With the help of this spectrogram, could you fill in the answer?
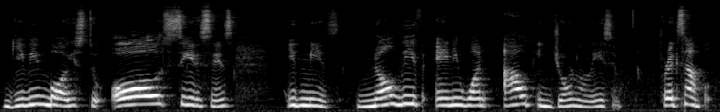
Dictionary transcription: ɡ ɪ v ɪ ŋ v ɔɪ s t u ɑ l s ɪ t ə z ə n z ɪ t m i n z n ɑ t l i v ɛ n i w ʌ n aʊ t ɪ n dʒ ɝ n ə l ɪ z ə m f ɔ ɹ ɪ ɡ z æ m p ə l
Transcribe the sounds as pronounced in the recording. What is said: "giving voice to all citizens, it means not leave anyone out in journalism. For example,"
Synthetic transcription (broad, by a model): ɡ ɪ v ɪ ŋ b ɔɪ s t u ɑ l s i t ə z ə n s ɪ t m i n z n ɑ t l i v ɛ n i w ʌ n aʊ t ɪ n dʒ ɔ n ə l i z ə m f ɔ ɹ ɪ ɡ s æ m p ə l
